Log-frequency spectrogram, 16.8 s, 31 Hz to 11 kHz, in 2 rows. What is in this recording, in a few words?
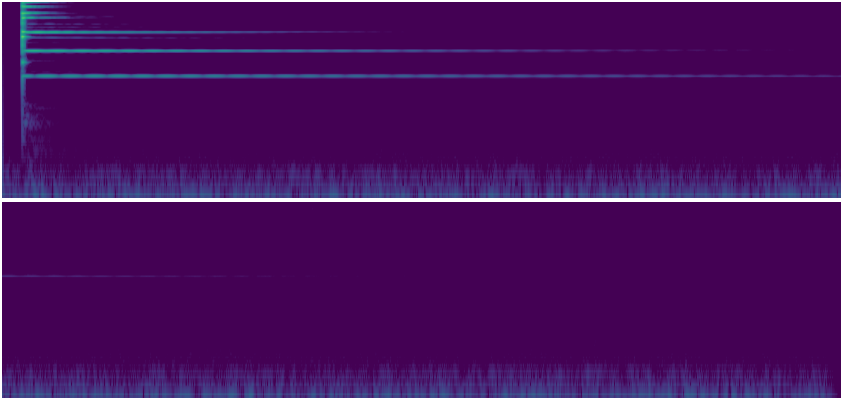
crotale D6 ff; Percussion; crotales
